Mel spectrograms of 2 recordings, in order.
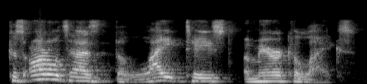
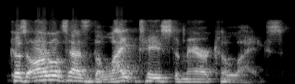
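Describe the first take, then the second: First: It is said slower with less energy. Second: It is said faster with more energy.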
